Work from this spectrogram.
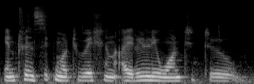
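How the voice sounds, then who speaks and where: A woman from northern Pakistan speaking in a recorded interview, with many pauses and fillers. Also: on the low side, flat delivery, muffled recording. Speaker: program participant.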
